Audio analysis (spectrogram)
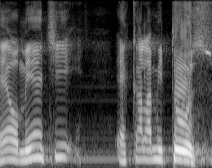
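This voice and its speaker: This man's voice sits high in pitch. He is a man speaking with a high pitch for a man. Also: very clean recording, silent background. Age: 70s. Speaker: city councillor. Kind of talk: public hearing speech. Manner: animated.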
